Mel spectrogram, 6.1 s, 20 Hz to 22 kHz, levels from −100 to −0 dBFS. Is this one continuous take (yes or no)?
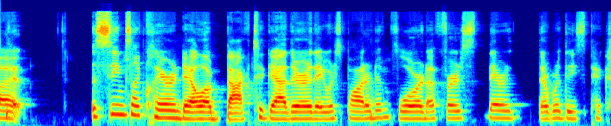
yes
